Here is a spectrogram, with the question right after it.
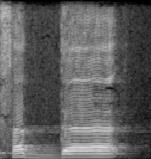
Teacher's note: أولا همزة فدارأتم اللي هي بعد الفاء همزة وصل تسقط وصلا، فنخرج من الفاء على الدال مباشرة، نقول فدا فدا، همزة الوصل هذه أكنها غير موجودة. فدا في ألف صغيرة بعد الدال، هذه تمد بمقدار حركتين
